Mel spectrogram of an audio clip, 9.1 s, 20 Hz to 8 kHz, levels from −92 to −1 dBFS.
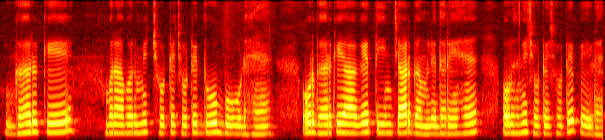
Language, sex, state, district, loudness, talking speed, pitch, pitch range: Hindi, female, Uttar Pradesh, Saharanpur, -20 LUFS, 160 wpm, 180 Hz, 170-195 Hz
